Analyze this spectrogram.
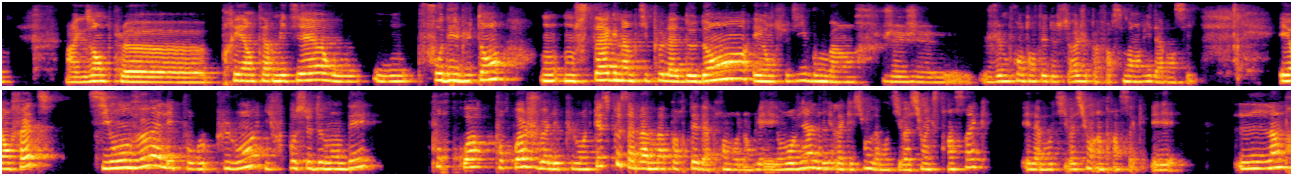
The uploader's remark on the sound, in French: Dans cet épisode tiré de mes archives de webinaire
